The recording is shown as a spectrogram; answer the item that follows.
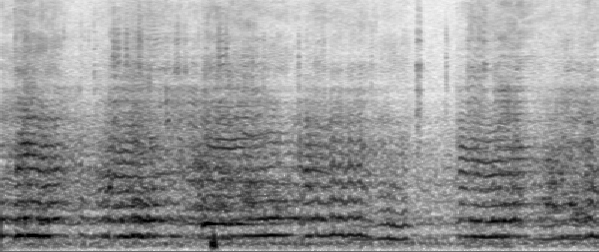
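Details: Stingless bees of the Mandaçaia kind flying, producing a wavering buzzy hum with layered tones, one short thump, and passes that grow louder then softer.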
